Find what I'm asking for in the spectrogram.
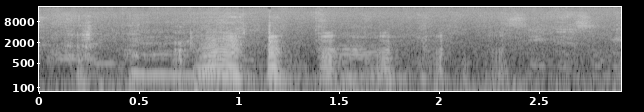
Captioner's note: board members laughing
